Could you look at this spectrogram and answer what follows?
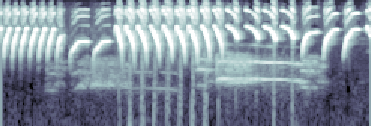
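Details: Canary singing a long rolling 'ngerol' song used as a lure to get other canaries singing: rapid series of high downward-sweeping notes, a few slower drawn-out slurs, and a soft low buzzy trill underneath midway.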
